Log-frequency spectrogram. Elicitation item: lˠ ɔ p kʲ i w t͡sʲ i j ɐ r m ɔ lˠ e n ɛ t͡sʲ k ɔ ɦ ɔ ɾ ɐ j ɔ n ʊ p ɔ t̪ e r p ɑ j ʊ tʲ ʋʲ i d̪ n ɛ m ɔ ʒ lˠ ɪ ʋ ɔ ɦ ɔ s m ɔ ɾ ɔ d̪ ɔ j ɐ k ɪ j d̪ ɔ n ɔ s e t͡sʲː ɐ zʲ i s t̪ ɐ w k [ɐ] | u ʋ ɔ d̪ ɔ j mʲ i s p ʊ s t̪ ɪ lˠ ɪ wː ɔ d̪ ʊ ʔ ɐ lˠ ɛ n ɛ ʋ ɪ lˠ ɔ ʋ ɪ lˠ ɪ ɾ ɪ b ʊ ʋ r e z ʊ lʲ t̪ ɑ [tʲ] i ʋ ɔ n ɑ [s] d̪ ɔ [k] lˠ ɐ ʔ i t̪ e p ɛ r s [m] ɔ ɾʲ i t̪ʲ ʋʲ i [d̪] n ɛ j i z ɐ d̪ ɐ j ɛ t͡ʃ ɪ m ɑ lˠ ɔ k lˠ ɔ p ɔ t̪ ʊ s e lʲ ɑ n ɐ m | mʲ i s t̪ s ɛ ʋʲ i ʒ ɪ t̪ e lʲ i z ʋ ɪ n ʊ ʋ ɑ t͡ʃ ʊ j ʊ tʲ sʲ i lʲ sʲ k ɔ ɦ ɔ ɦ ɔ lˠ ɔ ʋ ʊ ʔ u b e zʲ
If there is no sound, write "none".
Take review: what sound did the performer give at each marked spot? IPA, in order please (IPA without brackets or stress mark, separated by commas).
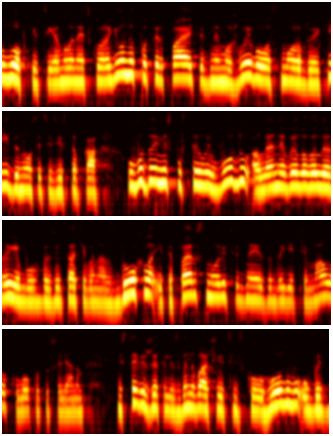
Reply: ɑ, tʲ, z, x, m, d̪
